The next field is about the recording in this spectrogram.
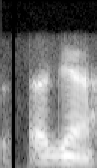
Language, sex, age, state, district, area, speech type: Odia, male, 30-45, Odisha, Bhadrak, rural, conversation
